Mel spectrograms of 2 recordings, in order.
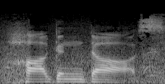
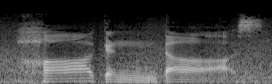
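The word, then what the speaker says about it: Häagen-Dazs: 叫做 Hagen Dazs, Hagen Dazs, Hagen Dazs.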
